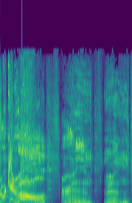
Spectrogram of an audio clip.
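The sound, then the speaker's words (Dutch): A voice growls the words "Lay down your soul to the gods" in a harsh, raspy black-metal style, imitating extreme metal singing in three strained bursts separated by short pauses, loud. “Oh, black metal.”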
